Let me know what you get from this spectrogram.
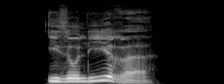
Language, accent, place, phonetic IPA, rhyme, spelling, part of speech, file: German, Germany, Berlin, [izoˈliːʁə], -iːʁə, isoliere, verb, De-isoliere.ogg
- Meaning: inflection of isolieren: 1. first-person singular present 2. first/third-person singular subjunctive I 3. singular imperative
